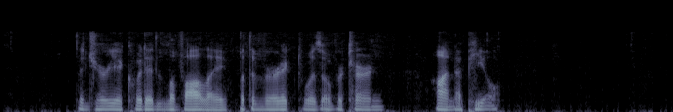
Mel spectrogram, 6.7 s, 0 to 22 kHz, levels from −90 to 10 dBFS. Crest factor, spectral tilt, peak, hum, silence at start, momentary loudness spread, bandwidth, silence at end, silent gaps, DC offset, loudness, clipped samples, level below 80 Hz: 24 dB; -5.5 dB/octave; -16 dBFS; none; 0.75 s; 10 LU; 7 kHz; 1.75 s; none; under 0.1%; -37 LUFS; under 0.1%; -60 dBFS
